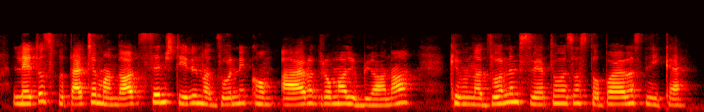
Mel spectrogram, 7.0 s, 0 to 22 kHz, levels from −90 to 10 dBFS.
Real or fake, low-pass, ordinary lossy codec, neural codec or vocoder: fake; 7.2 kHz; none; codec, 16 kHz, 2 kbps, FunCodec, trained on Chinese and English, 25 frames a second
